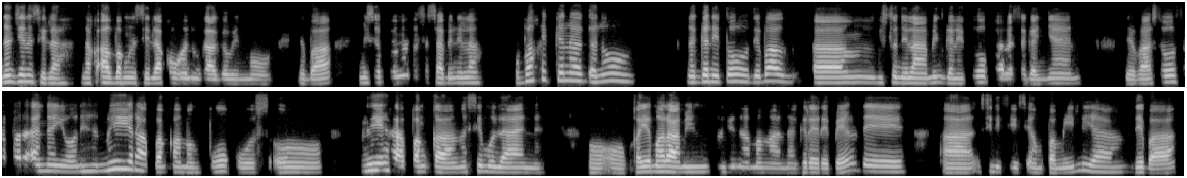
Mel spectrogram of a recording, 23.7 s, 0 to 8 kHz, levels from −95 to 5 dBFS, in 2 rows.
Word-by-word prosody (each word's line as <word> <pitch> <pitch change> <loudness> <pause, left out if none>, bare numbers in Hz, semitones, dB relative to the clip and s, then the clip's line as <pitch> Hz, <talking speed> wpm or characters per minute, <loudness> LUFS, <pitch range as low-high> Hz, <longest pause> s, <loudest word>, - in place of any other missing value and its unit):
nandiyan 210 +2 +3
na - - -15
sila, 170 -2 -1 0.3
nakaabang 175 +1 +3
na 175 - -5
sila, 165 +1 +2
kung 170 -1 -2
anong 165 -1 -4
gagawin 150 -1 +1
mo, 145 -1 -7 0.3
'di - - -6
ba? 150 +1 +4 0.4
Minsan 185 +1 -6
pa 185 - -21
nga 210 +2 -3
masasabi 170 -1 -2
nila, 175 0 -1 0.4
"oh, 175 - -10
bakit 255 +4 +1
ka 255 - +2
nag 245 -2 +2
ano, 225 +1 -1 0.5
nag 195 - 0
ganito? 215 +1 +2
'Di 200 - 0
ba, 230 -1 +6 0.3
ang 180 +1 +4
gusto 175 +2 -4
din 170 0 0
namin 170 +3 +2
ganito, 165 +4 -2
para 160 0 -1
sa - - -11
gan'yan", 160 +2 -3 0.5
'di 145 - -2
ba? 150 0 +3
So, 205 +1 0
sa 230 - -13
paraan 215 -2 +2
na 200 - +2
'yon, 180 -1 -1 0.2
nahihirapan 235 -9 +3
ka 170 - -1
mag-focus 160 0 -5
o 160 -1 -1 0.5
nahihirapan 210 -5 +4
kang 160 -1 +5
simulan 165 -5 +2 0.6
oo. 150 -1 -3
Kaya 170 +1 +4
maraming 175 -1 +6 0.5
mga 155 -1 -4
nagrerebelde, 175 +5 -1 0.4
ah, 150 0 +4
sinisisi 170 -3 -9
ang 150 - -5
pamilya, 170 +4 -1 0.2
'di 165 - +1
ba? 145 +1 +4
175 Hz, 150 wpm, -23 LUFS, 160-195 Hz, 0.6 s, ba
